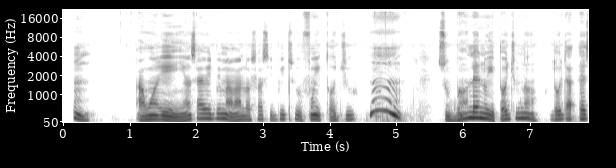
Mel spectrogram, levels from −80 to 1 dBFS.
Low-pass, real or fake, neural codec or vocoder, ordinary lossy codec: none; real; none; none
